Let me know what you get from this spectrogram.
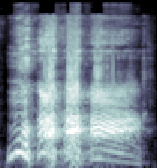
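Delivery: loud evil laugh; mad scientist. Acted. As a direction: cackle like a gloating villain.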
